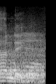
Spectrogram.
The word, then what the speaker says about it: Hyundai: Sehingga ketika di sana bikin Honda, sini Hande Hyundai kan dibacanya Hande ya kan.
